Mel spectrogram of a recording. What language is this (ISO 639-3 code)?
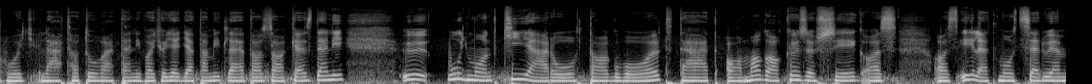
hun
